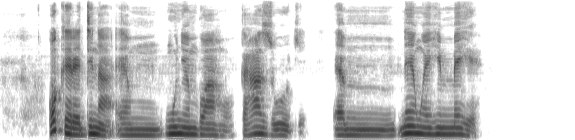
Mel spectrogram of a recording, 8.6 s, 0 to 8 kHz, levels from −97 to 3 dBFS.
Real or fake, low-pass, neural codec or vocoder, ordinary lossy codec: real; none; none; none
